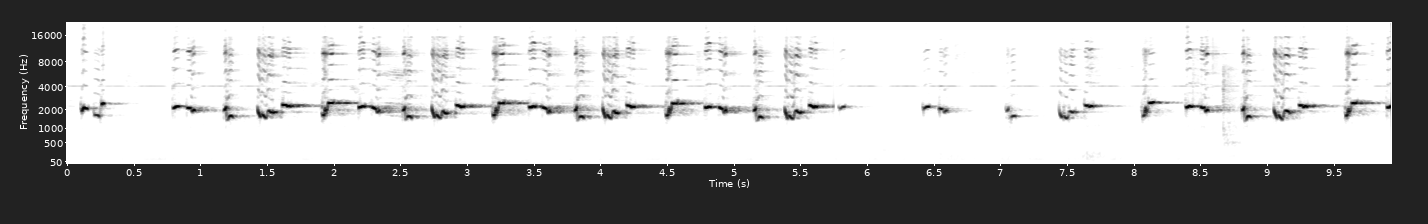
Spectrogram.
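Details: Night song of a sooty-headed bulbul, recorded as master material for contest birds: long runs of loud, clear whistled notes in quick succession, briefly broken and resumed, with a faint low hum.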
